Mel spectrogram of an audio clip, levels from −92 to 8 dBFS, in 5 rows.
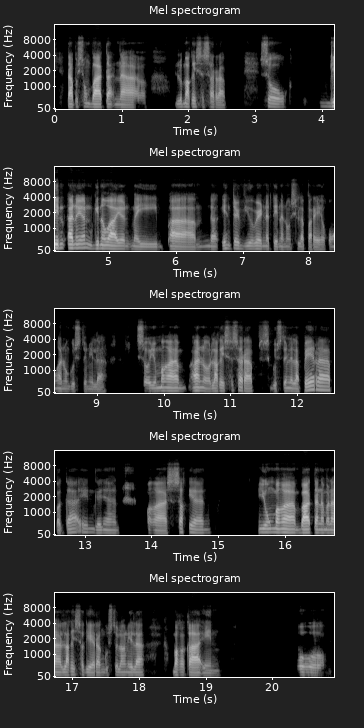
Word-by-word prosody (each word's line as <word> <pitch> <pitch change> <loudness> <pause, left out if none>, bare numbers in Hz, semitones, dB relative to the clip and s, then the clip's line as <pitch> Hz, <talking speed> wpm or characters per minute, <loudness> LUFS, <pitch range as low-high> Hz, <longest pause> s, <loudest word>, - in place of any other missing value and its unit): tapos - - +2
'yong 135 -2 -10
bata 115 0 +6
na 110 -2 +1 0.6
lumaki - - 0
sa - - -6
sarap. - - -3 0.5
So 120 -3 -4 0.5
gin 155 +4 +3
ano 155 0 +8
'yon 165 -2 +3
ginawa 140 -3 +5
'yon 125 -2 0
may, 110 -2 -4 0.2
ah, 105 -3 +4
na 110 +2 -7
interviewer 130 -3 -3
na 115 - -3
tinanong 110 0 -6
sila 110 -2 -8
pareho 100 -1 -5
kung 110 +1 -11
anong 105 -1 -8
gusto 105 - -9
nila. 95 -2 -11 0.4
So 120 - -4
'yong 120 +2 -5
mga, 130 -1 +3 0.3
ano, 130 -4 +2
laki 115 +1 +1
sa - - -5
sarap, 110 0 0
s - - -8
gusto 120 +1 -7
nila 110 -2 -2
pera, 160 +3 +1
pagkain, 145 +1 -7
ganiyan, 120 -2 -9 0.4
mga 115 -1 0
sasakyan. 140 -4 -3 0.8
'Yong 150 0 -1
mga 145 -2 +6
bata 130 0 +8
naman 125 0 -3
na 115 -1 +2
laki 120 +3 -1
sa - - -7
giyera, 115 -1 -1
ang 115 - -17
gusto 110 - -10
lang 115 - -3
nila 115 0 0 0.4
makakain. 110 -4 +2 1.2
Oo. 115 -3 -5
120 Hz, 155 wpm, -27 LUFS, 110-135 Hz, 1.2 s, ano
